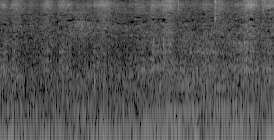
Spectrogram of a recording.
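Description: Faint scratching of a felt-tip pen writing on notebook paper: several soft, short strokes over near silence.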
